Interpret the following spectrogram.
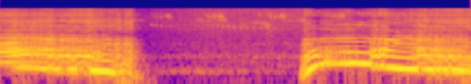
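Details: A male lion gives powerful, rich roars: a long, falling bellow, a silence of about two seconds, then another loud roar that rises and holds with strong layered overtones.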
